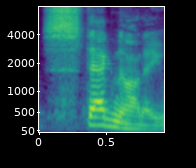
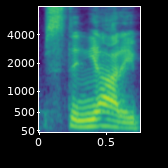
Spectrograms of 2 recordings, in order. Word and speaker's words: Stagnari: to pronounce this way pronounce his name at least a couple ways you could be pronounced which should be the correct Italian pronunciation or stagnate which is probably the proper Spanish pronunciation I'll go with the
